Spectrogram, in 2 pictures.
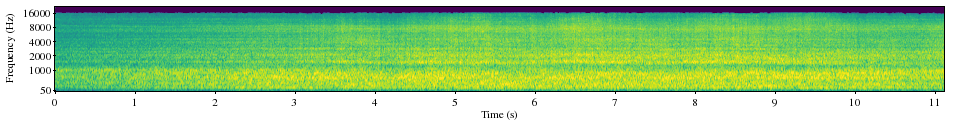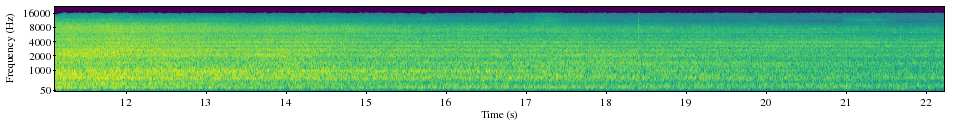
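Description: An EN57FPS electric multiple unit running past on the rails with a steady rumble and some wheel clatter. It builds over the first few seconds, is loudest through the middle, then fades slowly as the train moves away.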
